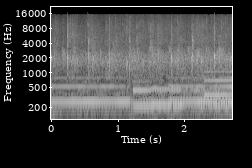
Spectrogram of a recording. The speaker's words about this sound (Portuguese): Aleluia, tem um jovem ali. Vamos aplaudir ao Senhor. Amém, amém, amém.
